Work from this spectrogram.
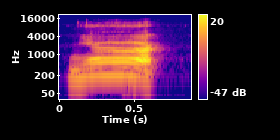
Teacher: So when we look at this word, we know to pronounce it as nyak with a falling tone.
